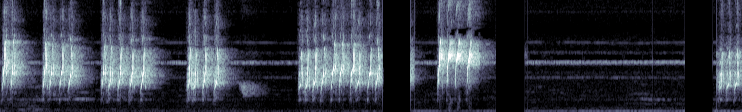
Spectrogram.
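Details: Flamboyan bird giving a fast nyerecet lure call meant to draw replies from other Flamboyan birds; dense bursts of high buzzy chattering notes, each burst under a second, repeated with short gaps, plus a thin steady high tone.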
